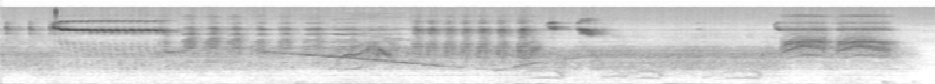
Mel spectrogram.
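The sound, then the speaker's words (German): A recording of city-habitat birds featuring blue tit, peregrine falcon, starling, feral pigeon, mute swan, magpie and jay calling together: harsh crow-like caws, soft cooing, and high whistles and chirps, with an emergency vehicle siren wailing and gliding underneath. “Genau, und wer schnell ist, kann dann auch die jeweiligen Tiere, Vögel zuordnen, den Geräuschen.”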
